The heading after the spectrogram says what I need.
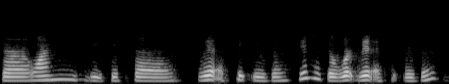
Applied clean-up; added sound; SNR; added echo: neural mask model DeepFilterNet 3.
